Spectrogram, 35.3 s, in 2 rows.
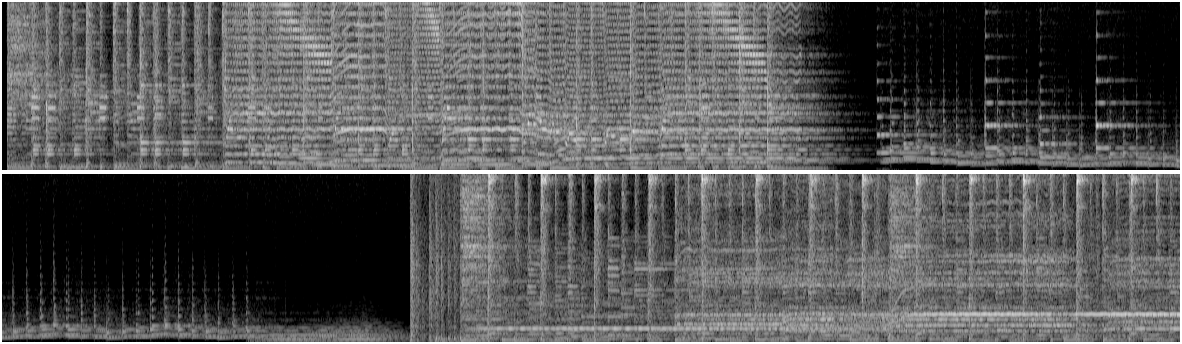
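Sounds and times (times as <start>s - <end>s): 
heavenly instrumental music: 0.5s - 23.8s, 24.6s - 35.3s.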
